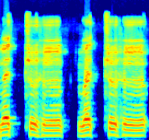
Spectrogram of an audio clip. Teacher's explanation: Şu D hiç okunmuyor. Tü de şeddeli okunuyor. Yani V'yi direkt T'ye bağlıyoruz. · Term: İdgam mütecaniseyin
